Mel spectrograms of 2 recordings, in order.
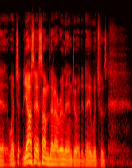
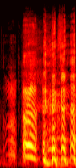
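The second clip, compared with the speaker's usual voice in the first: mock grumble; 13 semitones higher, 12 dB louder than usual. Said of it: "and you just like".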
